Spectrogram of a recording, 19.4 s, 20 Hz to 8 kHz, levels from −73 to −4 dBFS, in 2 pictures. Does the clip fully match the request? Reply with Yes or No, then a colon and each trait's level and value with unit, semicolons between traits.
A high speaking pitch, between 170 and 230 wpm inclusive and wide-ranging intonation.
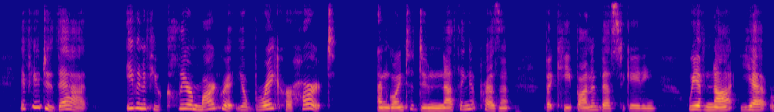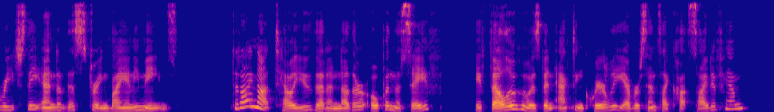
Yes: high, 205 Hz; average, 190 wpm; wide, 6.3 semitones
